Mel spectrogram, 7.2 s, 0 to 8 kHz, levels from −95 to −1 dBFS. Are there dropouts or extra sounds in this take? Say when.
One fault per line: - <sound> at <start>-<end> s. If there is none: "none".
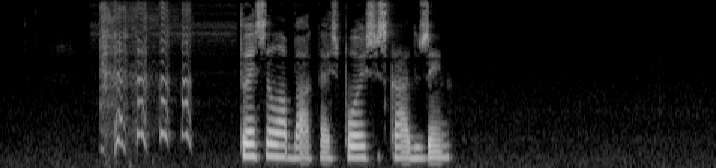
- laugh at 1.0-2.0 s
